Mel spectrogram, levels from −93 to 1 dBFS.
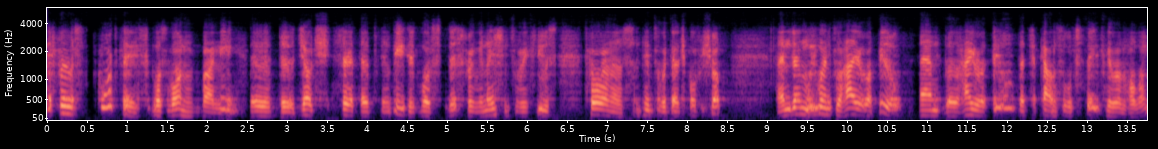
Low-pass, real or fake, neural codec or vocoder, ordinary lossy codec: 5.4 kHz; fake; codec, 24 kHz, 1 kbps, SNAC; Opus, 64 kbps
